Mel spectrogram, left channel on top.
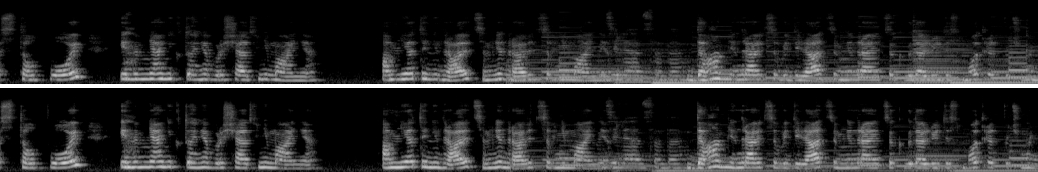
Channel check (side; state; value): both; normal; correlation 0.48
